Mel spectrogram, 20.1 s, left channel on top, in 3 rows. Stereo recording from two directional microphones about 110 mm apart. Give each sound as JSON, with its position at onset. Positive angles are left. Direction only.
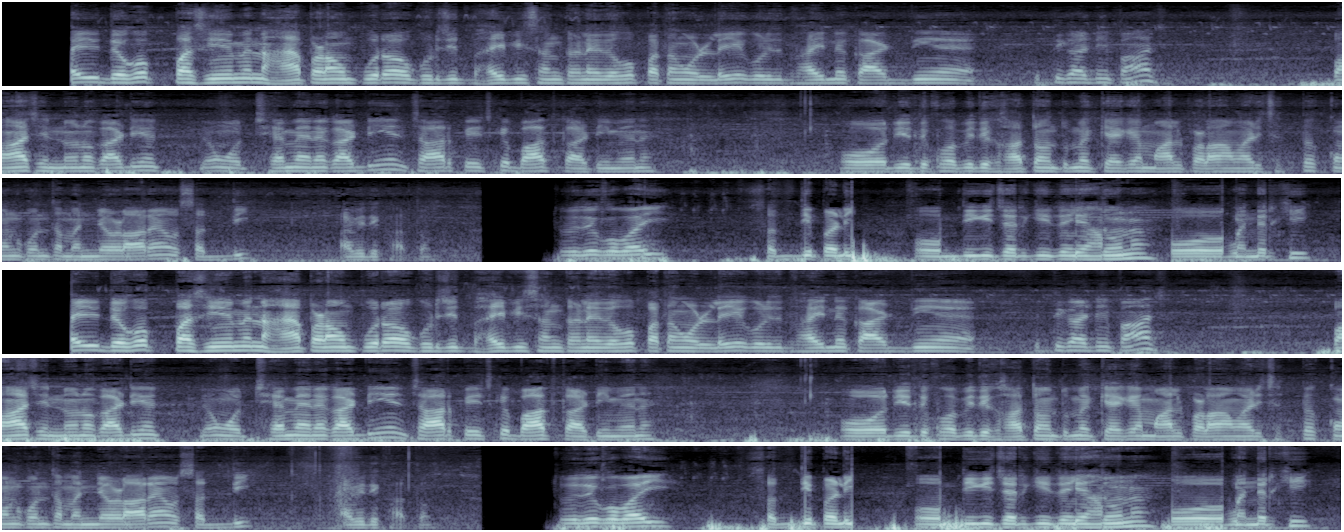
{"t": 0.3, "sound": "speech", "side_deg": 10}
{"t": 10.7, "sound": "speech", "side_deg": 20}
{"t": 15.0, "sound": "speech", "side_deg": -15}
{"t": 16.2, "sound": "speech", "side_deg": 0}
